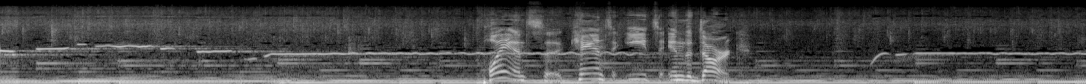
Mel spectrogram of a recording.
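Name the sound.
running shower water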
